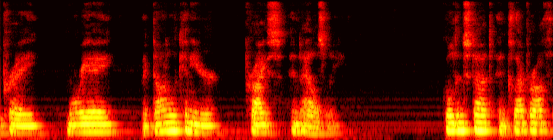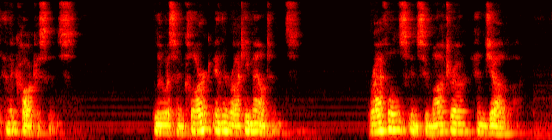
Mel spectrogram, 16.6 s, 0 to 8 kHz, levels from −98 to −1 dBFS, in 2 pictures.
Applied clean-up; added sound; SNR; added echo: none; none; none; reverberation time 0.3 s.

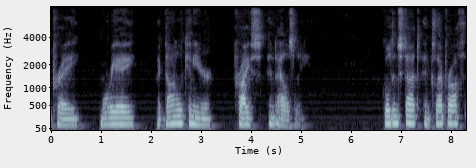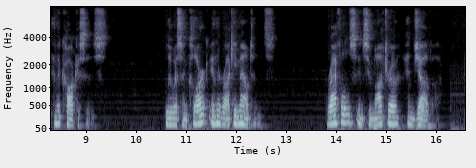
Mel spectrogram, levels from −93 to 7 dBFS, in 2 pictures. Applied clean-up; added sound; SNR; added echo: none; none; none; none.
